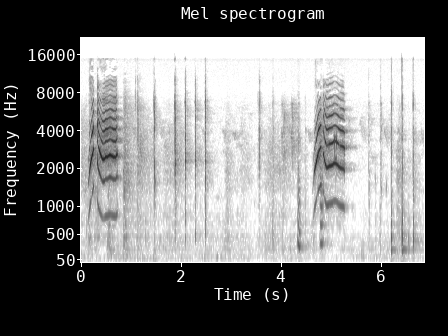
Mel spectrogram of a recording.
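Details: Indoor pet parrot saying "Mummy": two loud, high, bending harmonic syllables at the start and near five seconds, with a series of sharp clicks and taps in between.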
